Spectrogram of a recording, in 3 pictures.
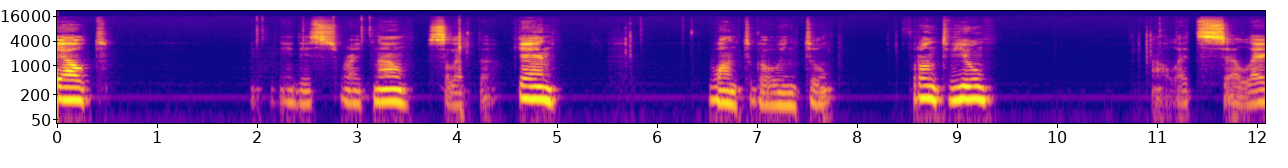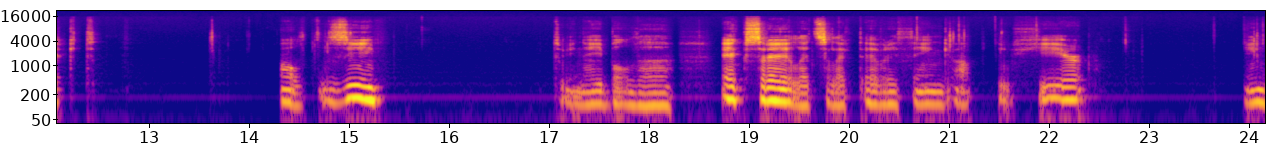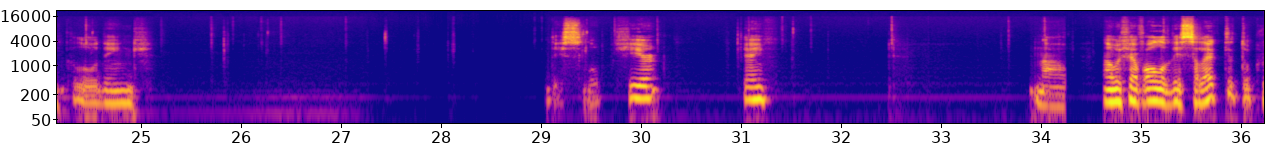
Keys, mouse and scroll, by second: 0.1-0.8 scroll down 1, 2.5 middle click, 3.0 click, 4.0 KP_1, 5.0 scroll up 1, 5.8-6.3 shift+middle drag, 8.4 Tab, 10.5 scroll up 1, 11.0 shift+middle click, 14.6 alt+z, 15.7-20.7 drag, 21.1 shift+middle click, 21.9 middle click, 23.1-23.9 scroll up 3, 23.7 middle click, 24.1 shift+middle click, 24.7 scroll up 2, 25.2 middle click, 25.9 shift+middle click, 26.4 middle click, 28.9 alt+shift+click, 29.7 middle click, 30.4-31.1 scroll down 3, 31.1 shift+middle click, 31.7 middle click, 32.9 scroll down 1, 33.7 middle click, 34.2 ctrl+z, 35.2-36.2 middle drag.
